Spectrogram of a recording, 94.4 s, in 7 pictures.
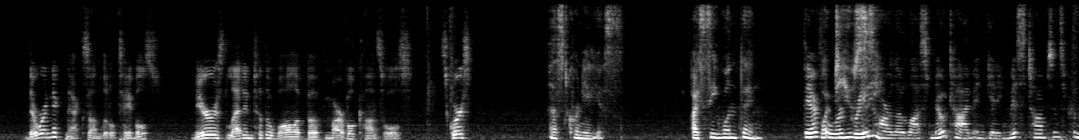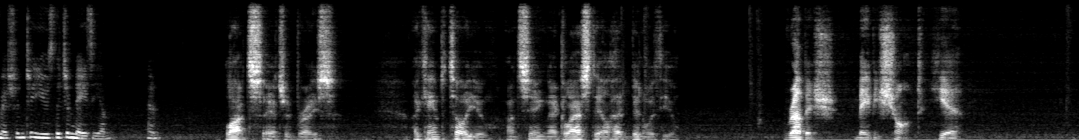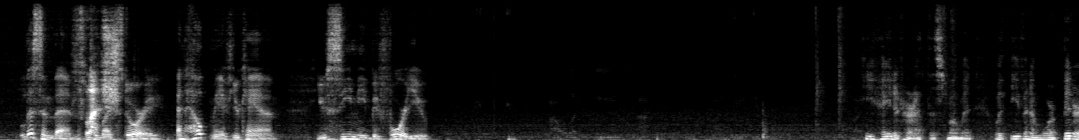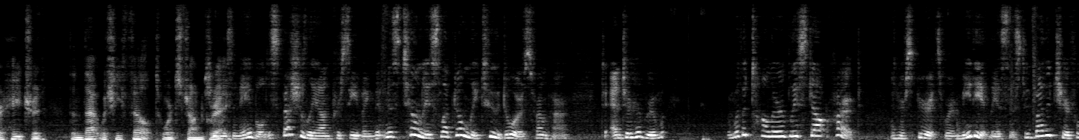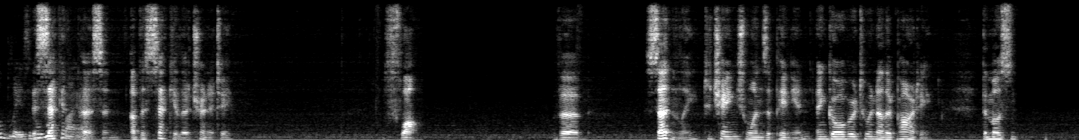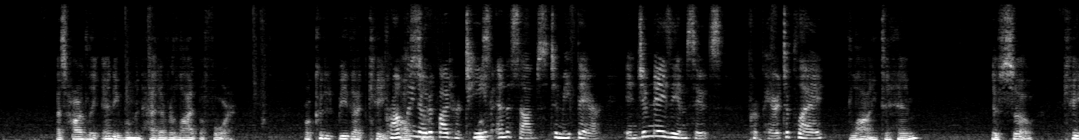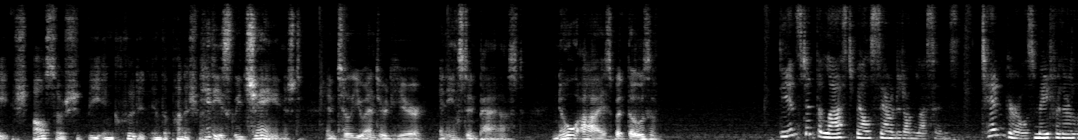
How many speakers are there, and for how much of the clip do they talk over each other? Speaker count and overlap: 9, about 9%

